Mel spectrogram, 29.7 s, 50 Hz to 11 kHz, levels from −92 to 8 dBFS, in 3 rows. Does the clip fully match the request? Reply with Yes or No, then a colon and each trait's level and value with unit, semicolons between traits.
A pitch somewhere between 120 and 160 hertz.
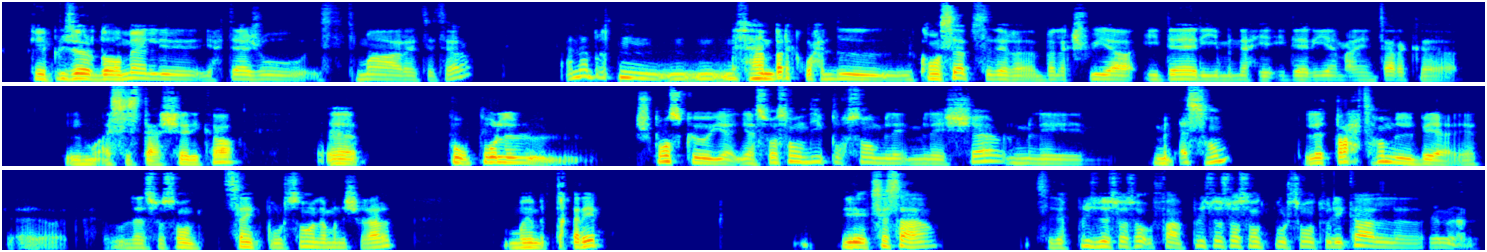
Yes: medium, 140 Hz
